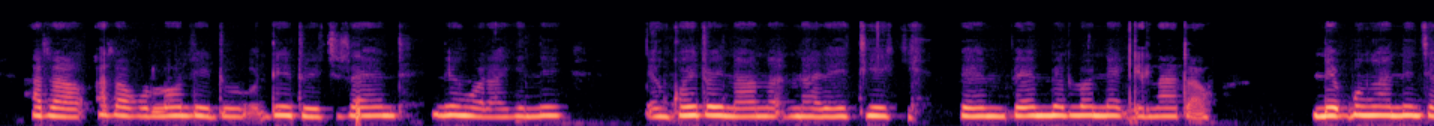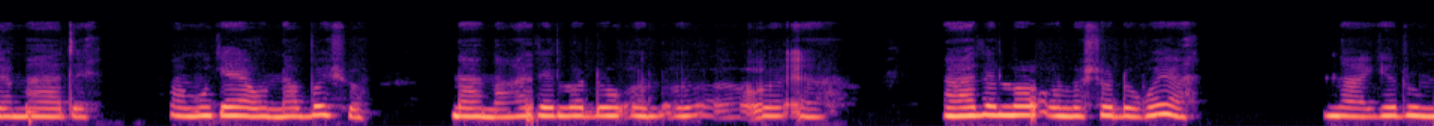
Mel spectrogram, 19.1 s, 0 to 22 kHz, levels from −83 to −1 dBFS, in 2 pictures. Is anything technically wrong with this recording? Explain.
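Yes. Throughout the speech there is a plainly audible breathy, grainy edge on the upper frequencies, as though the top of the spectrum were replaced by hiss. That is the sound of Bluetooth LC3 compression, likely at a modest bitrate, which fits something near 48 kbps with short 7.5 ms frames. The codec discards fine high-frequency detail and fills the gaps with shaped noise. Unlike plain low-pass filtering, the top end is still present but noisy rather than missing.

There are also lost LE Audio frames at 2.37–2.41 s, at 9.75 s, across 13.07–13.15 s, and at 16.43–16.47 s just before "olosho dukuya". When a frame fails to arrive, the decoder repeats the previous spectrum with scrambled phase, so each gap turns into a brief noisy smear instead of a click or hard silence. The 13.1 s event is the longest, scattered over about 75 ms with a run of roughly 40 ms, so there the smear fades toward quiet.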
